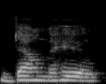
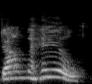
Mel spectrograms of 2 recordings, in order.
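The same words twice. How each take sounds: First: It is said in a deeper voice. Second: It is said in a higher voice.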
